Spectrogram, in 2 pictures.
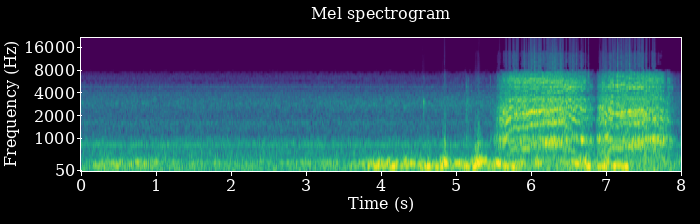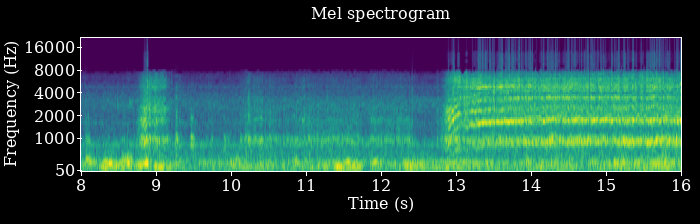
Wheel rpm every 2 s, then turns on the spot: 0, 0, 20, 100, 10, 20, 110, 230.
6-8 10-12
